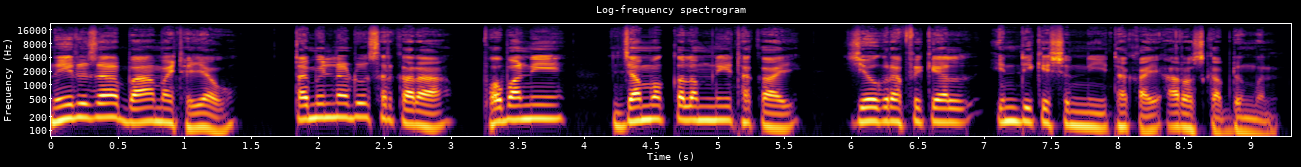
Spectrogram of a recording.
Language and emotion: Bodo, neutral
